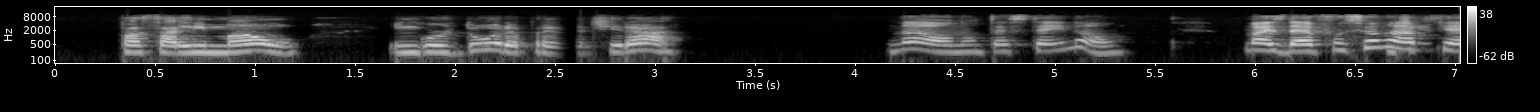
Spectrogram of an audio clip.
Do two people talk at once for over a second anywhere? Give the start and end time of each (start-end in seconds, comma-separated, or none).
none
